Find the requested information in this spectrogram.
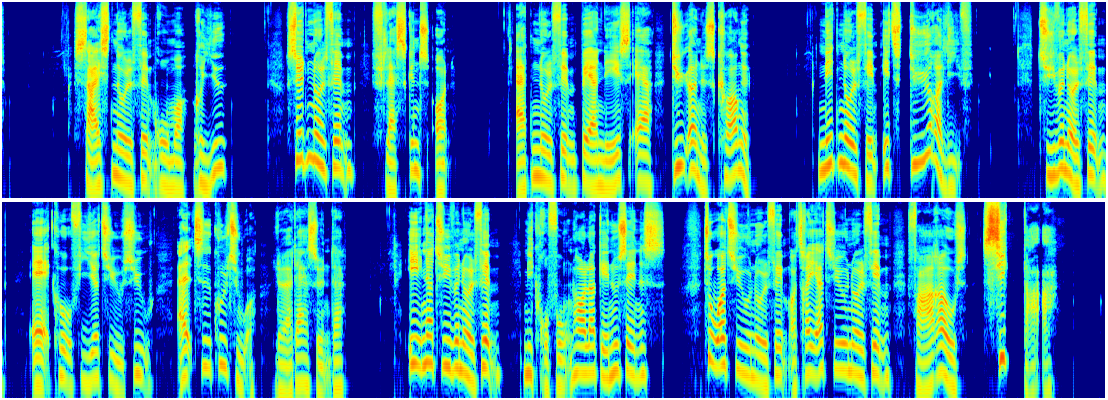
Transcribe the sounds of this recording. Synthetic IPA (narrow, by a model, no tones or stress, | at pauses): sɑ̈ɪsd̥n̩ɔ̽lfem̰ʁɔmɐʁiːð̩ˠ | sød̥n̩ːɔ̽lfem̰ | flæsɡ̥ənsɒ̽n̰ | æd̥n̩ːɔ̽lfem̰b̥æɐnesæɐ | d̥y̰ːɐnəskʰɒ̽ŋə | ne̝d̥n̩ːɔ̽lfem̰e̝d̥d̥yːʁɐlḭːʋ | t͡sʰyːʋənɔ̽lfem̰ | ʔɛ̰kʰɔ̰̽ːfiːɐɒt͡sʰyːʋəsyʊ̰ | ʔæl̰t͡sʰið̰ˠkʰult͡sʰuɐ̰ | lɶɐd̥æsœn̰d̥æ | ʔe̝ːnɒ̽t͡sʰyːʋənɔ̽lfem̰ː | ikʰʁo̝fo̝̰ːnhɒ̽l̰ɐɡ̥enuðˠsen̰əs | t͡sʰo̝ːɒt͡sʰyːʊənɔ̽lfem̰ʔɒ̽t͡sʰʁɛ̰ːɒt͡sʰyːʊənɔ̽lfem̰ | fɑ̈ʁɑ̈os | siɡ̥̚d̥ɑ̈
